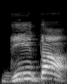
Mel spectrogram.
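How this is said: The word ends in an open 'ah' vowel. This is the usual form used elsewhere. "Gita becomes Gito"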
